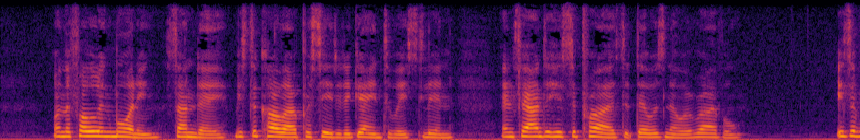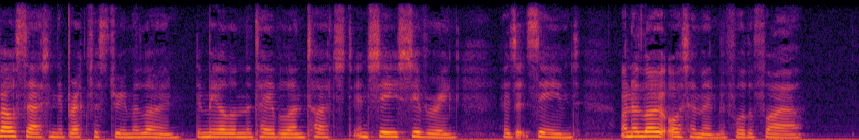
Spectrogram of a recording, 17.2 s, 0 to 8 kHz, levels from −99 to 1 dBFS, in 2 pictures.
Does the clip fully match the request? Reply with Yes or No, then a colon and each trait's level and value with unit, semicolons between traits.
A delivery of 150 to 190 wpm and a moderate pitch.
No: average, 165 wpm; high, 205 Hz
